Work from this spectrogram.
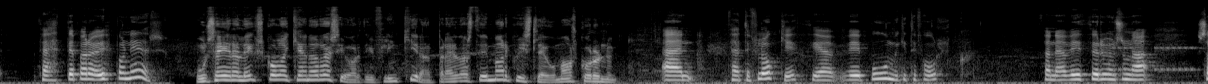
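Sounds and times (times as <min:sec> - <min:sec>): electronic beep: 0:02.0 - 0:06.1, 0:11.2 - 0:12.0
person speaking: 0:02.0 - 0:06.8.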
